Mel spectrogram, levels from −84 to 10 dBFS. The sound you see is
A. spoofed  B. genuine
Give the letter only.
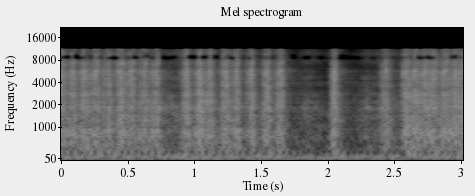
A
